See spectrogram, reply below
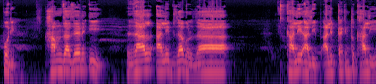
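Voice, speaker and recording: A man's voice: medium pitch, dark tone. A man giving a Quran reading lesson, spelling out each word and explaining pronunciation rules. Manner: slow drawn-out recitation alternating with plain explaining. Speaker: Quran recitation teacher.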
